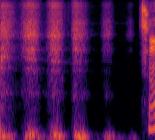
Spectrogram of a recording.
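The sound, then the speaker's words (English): A voice imitates the raspy, zombie-like hissing of scarecrows in a quick series of breathy bursts, about four strong pulses that trail into fainter ones, fairly loud. “Uh, the other scarecrows all start hissing.”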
